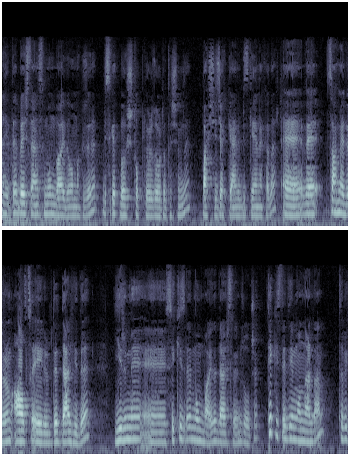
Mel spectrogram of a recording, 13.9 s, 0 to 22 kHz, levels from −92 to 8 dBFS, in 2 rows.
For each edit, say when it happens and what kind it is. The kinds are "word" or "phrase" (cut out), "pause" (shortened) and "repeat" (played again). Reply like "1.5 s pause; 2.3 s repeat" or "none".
6.4 s pause; 10.6 s word; 12.1 s pause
